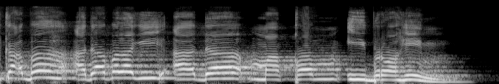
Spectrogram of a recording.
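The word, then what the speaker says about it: مقام: Ada makom Ibrahim. Makom itu bukan makam. Makom secara bahasa Arab tempat pijakan. Jadi jangan dibacanya makam. Kalau makam kuburan.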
